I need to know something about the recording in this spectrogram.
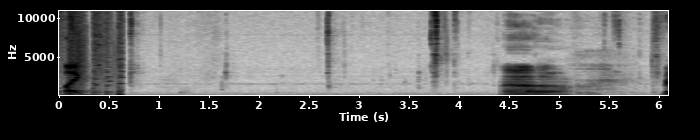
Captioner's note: chewing sounds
